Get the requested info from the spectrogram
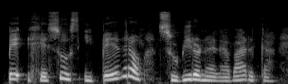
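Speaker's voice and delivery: usual speaking voice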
